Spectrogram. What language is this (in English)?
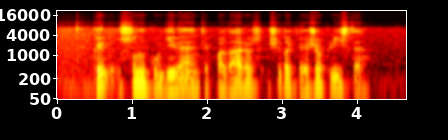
Lithuanian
